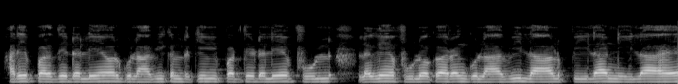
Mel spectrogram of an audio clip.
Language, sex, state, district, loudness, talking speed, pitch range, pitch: Hindi, male, Jharkhand, Sahebganj, -20 LUFS, 205 wpm, 130-135 Hz, 130 Hz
